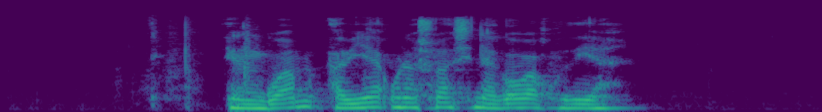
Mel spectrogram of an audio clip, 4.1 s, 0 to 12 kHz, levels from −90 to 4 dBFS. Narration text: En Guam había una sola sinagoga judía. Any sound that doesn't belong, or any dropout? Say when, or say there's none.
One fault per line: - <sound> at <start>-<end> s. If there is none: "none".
none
